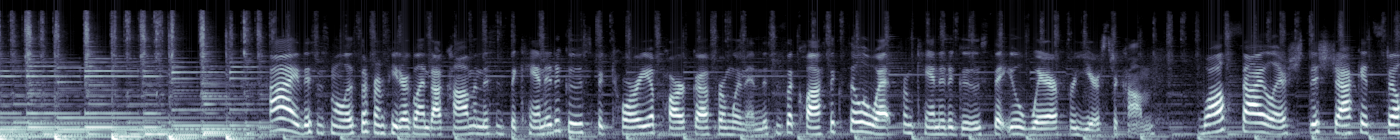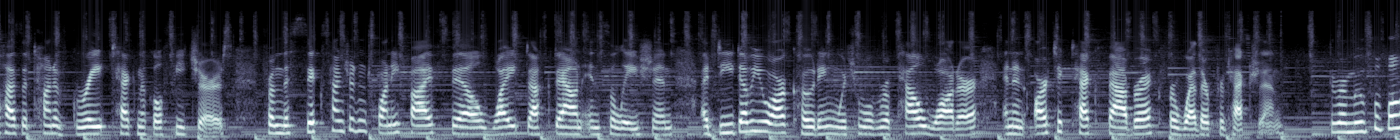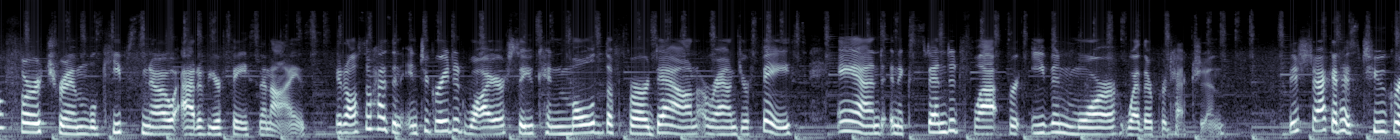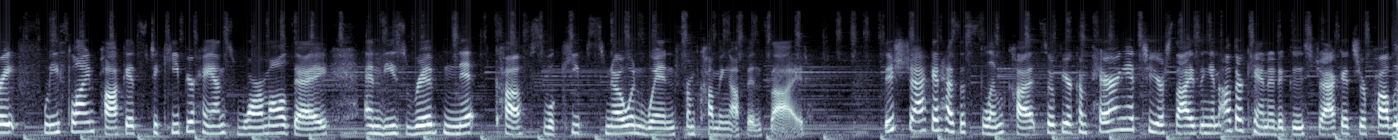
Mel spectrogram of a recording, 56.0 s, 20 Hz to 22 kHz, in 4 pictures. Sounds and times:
Music: 0.0s - 55.9s
Speech: 2.7s - 40.2s, 40.9s - 50.1s, 50.8s - 55.9s.

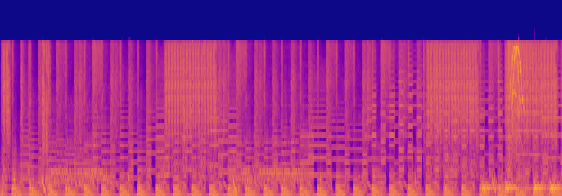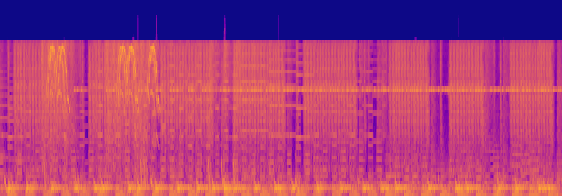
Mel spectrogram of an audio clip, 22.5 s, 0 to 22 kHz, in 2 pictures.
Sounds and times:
Music: 0.0s - 22.4s.

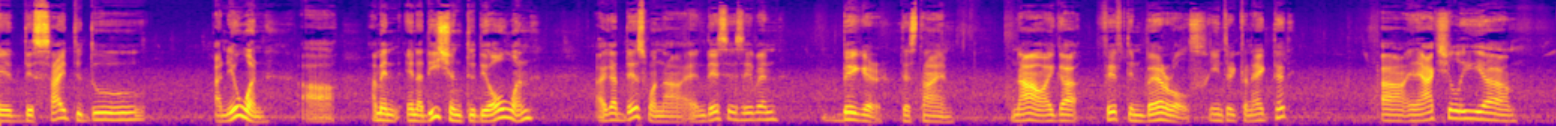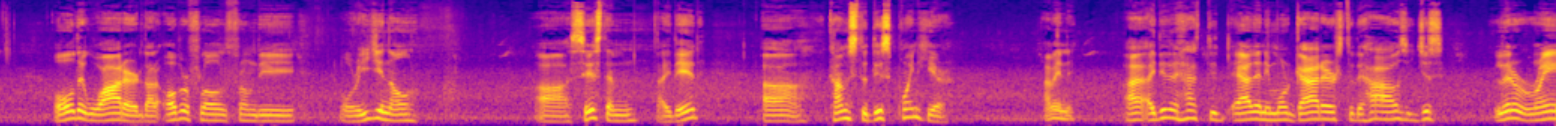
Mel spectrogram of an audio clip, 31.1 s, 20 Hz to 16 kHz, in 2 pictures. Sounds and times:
Speech: 0.0s - 1.5s, 2.2s - 5.4s, 6.0s - 12.9s, 13.8s - 15.2s, 16.1s - 19.8s, 20.9s - 22.6s, 23.2s - 25.1s, 26.0s - 31.1s.

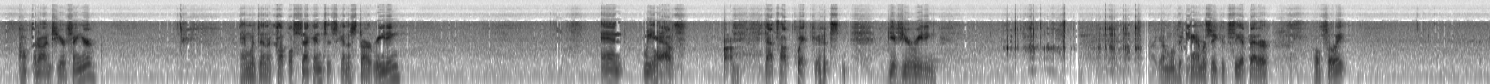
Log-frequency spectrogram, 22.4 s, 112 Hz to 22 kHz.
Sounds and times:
Speech: 0.3s - 1.5s, 3.6s - 6.1s, 9.0s - 12.7s, 13.3s - 14.1s, 17.2s - 19.1s, 19.7s - 20.2s.

